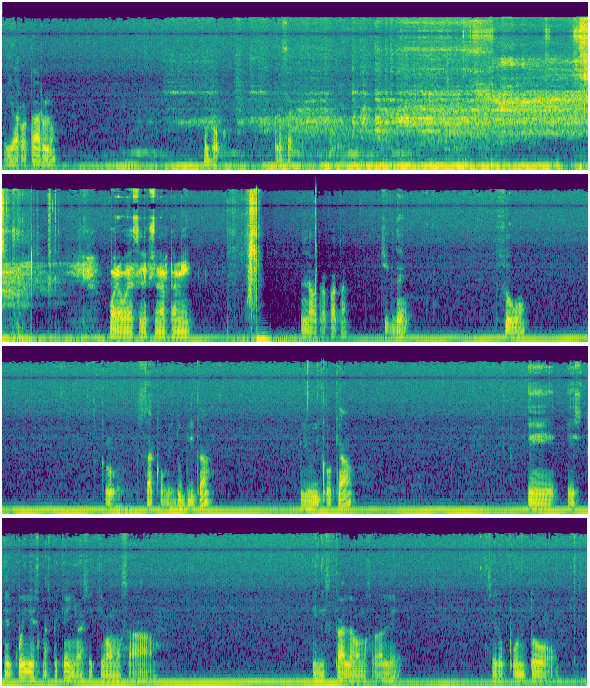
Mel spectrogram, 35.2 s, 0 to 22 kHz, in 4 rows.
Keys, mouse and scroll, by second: 1.0 r, 3.1-4.3 drag, 4.3-9.0 middle drag, 10.9-14.0 right drag, 14.5 shift+d, 16.5 click, 18.9-20.8 middle drag, 21.0-22.7 drag, 23.0-26.5 middle drag, 29.2-31.2 drag, 33.6-35.1 drag.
